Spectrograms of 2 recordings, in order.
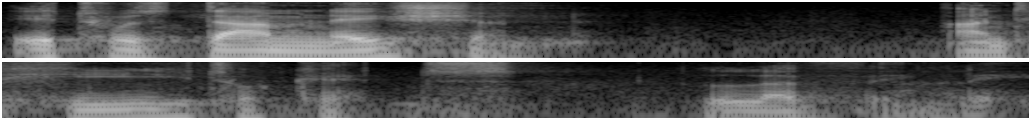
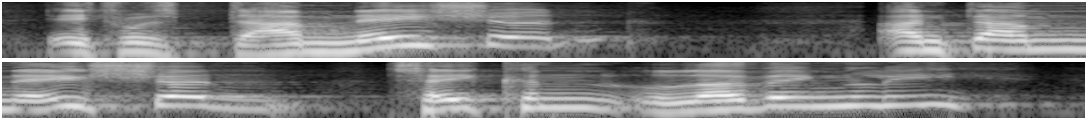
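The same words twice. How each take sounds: First: Low and soft, fading almost to nothing; hushed, overcome repetition. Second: Loud, raised, ringing declaration; impassioned pleading. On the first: Professor in tears repeating it to his class, low and hushed. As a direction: repeat it tenderly, hinting at half sob, half laugh. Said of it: "a mix between a half sob and a half laugh". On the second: Professor pleading with his Hebrew class, loud and fervent. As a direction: proclaim the answer with urgent fervour. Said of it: "pleads with them". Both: Acted.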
